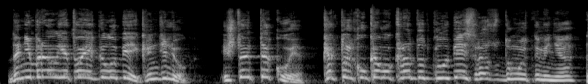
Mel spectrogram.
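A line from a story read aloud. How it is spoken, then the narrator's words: Shouting. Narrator (Russian): закричал Тимоха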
